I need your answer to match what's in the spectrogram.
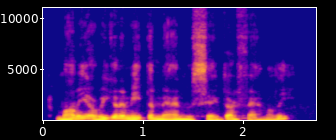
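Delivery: put-on hushed, soft small boy's voice. Recounting a boy's question to his mother: imitating a hushed boy. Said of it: "He was like really like like hushed".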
